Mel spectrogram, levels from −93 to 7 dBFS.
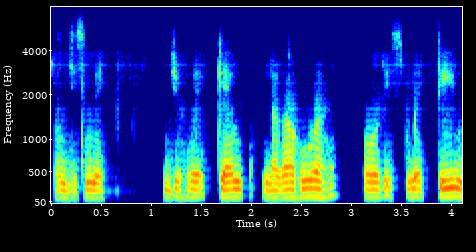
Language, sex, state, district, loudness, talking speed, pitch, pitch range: Hindi, male, Uttar Pradesh, Jyotiba Phule Nagar, -21 LUFS, 190 wpm, 115 Hz, 115-125 Hz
